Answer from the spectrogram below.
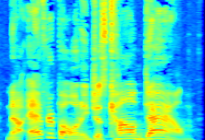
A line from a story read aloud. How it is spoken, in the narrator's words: Calamity said loudly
